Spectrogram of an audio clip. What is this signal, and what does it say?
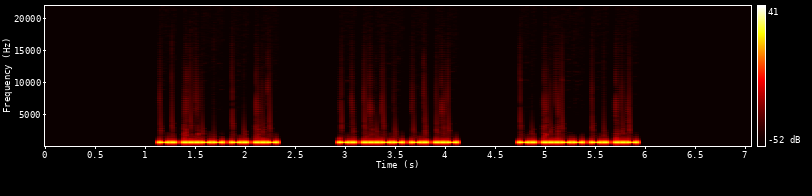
Morse code, heard as a keyed tone, about 40 wpm, 700 Hz. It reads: N3NU N3NU N3NU
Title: USA Call Signs - 4 Characters - Repeated 3x - 40wpm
